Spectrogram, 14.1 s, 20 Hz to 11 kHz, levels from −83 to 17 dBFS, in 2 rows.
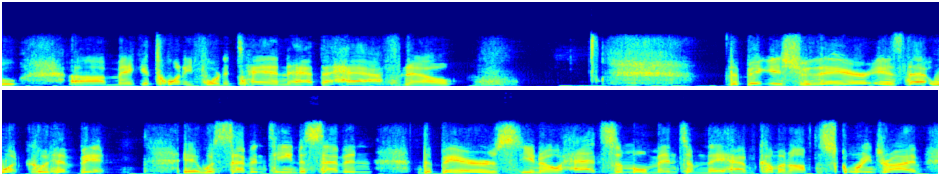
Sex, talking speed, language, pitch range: male, 165 wpm, English, 135-165 Hz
